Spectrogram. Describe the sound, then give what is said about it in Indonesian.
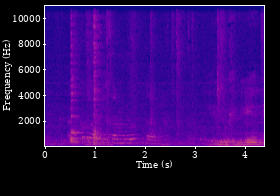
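Spoons clatter against dishes in sharp, irregular clinks scattered throughout, while several voices talk over the clattering. “Oke, sendok ya. Itu sendok tuh banyak bener.”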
